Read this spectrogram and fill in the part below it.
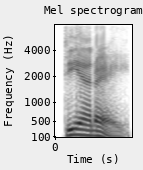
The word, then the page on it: DNA: American English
